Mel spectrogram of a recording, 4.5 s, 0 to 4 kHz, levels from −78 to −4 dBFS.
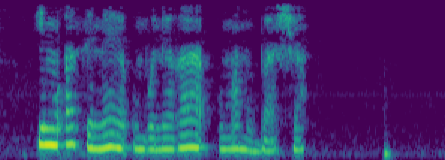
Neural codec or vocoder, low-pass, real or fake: none; 3.6 kHz; real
